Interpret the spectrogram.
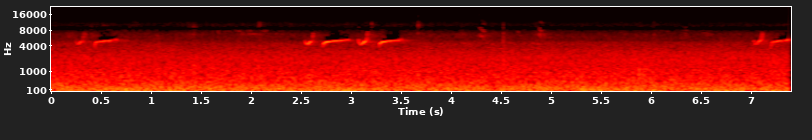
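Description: A small bird giving short, high, upward-sliding chirps: a pair near the start, a quick run of four in the middle, and another pair near the end. Behind them is a steady outdoor hiss.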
